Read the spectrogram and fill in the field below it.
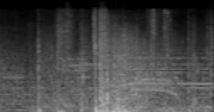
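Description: In Red Dead Redemption, a gunfight breaks out with a few sharp, loud gunshot cracks followed by a heavier burst of shots and echoing reports, mixed with other game sounds and some voice.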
